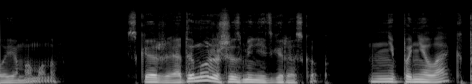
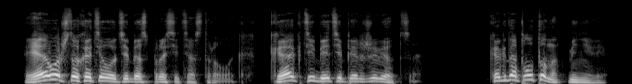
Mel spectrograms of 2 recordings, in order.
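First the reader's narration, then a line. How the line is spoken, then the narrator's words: Snide, mocking. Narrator (Russian): ехидно добавил Сила Игнатьевич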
